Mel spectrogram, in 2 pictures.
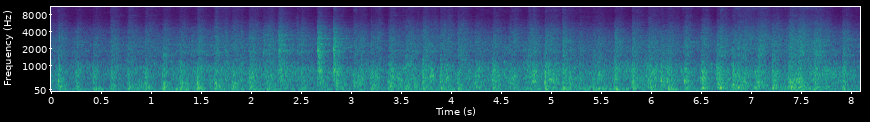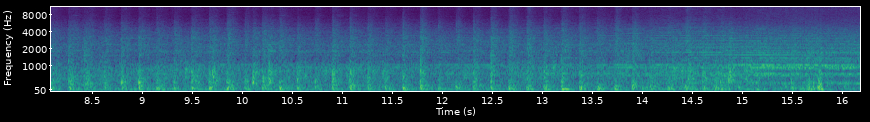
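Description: Passenger train running along the track, its steel wheels clattering over the rails in a dense, uneven rhythm.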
